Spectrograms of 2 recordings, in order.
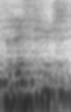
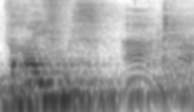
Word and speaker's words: Dreyfus: sorte le Juif modèle certains affecteront d'ailleurs de ne pas prononcer drefus mais drafus hein pour bien faire sentir que il peut pas être français et le scandale c'est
